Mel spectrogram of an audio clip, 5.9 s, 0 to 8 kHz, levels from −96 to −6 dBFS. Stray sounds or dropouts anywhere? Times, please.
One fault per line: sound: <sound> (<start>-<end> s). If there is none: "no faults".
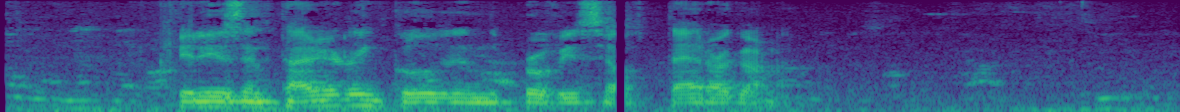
sound: dropout (3.1-3.1 s)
